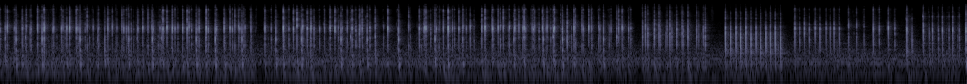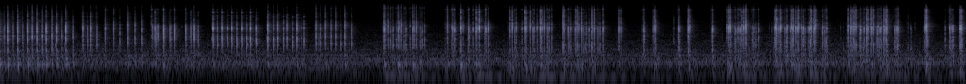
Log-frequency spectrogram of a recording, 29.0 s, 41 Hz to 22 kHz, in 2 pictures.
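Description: Typing on a QK65 custom mechanical keyboard fitted with L&F Cotton Candy tactile switches, an aluminium half plate, PE foam and GMK keycaps. A quick run of keystrokes gives way, in the second half, to slower, separate key presses.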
